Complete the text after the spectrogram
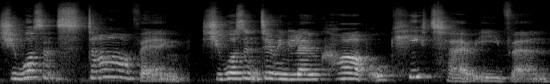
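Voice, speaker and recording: A woman's high voice comes through audible room echo and noticeable background noise. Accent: English. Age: 50s. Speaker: fitness coach. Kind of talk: tutorial.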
